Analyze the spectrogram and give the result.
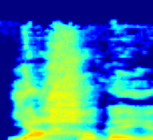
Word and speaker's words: Yahweh: And the name Jehovah, Yahweh is how they pronounce it in some ancient ways.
